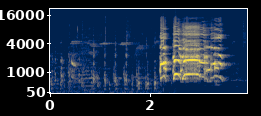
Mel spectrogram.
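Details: Rooster crowing in the Mekong Delta countryside of Vietnam: soft clucking and faint distant crowing first, then a loud, rich, sustained crow of about one and a half seconds that fades out.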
